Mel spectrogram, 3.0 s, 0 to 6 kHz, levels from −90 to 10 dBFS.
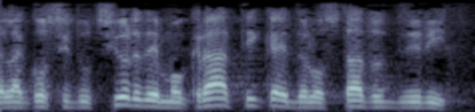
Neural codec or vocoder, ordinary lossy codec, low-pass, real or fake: none; none; 5.4 kHz; real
